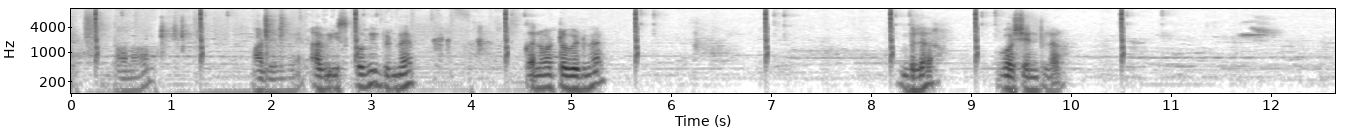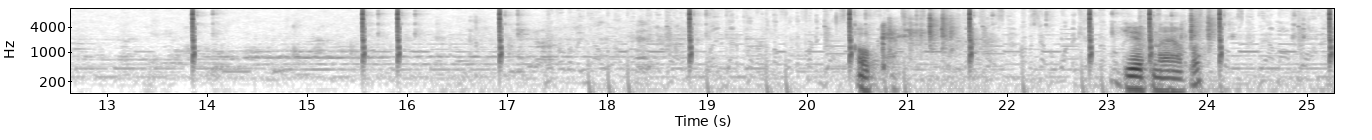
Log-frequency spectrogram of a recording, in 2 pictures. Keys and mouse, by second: 0.2 click, 0.8 ctrl+z, 1.2 click, 1.9 space, 2.9-13.8 drag, 20.8 z, 20.9 right click, 21.2 space, 21.4 z, 21.6 click, 22.2 right click, 22.2 right click, 22.8 click, 23.8 space, 24.1-25.2 drag.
